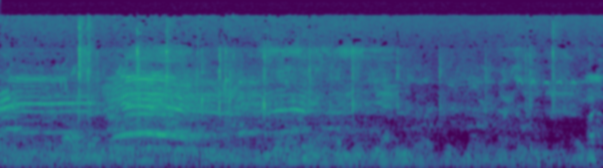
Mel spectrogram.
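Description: Faint, indistinct distant voices and drawn-out calls from players across a cricket field, with a few sharp clicks.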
